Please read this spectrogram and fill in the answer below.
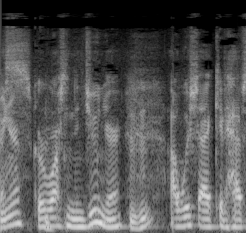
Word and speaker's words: Grover Washington Jr.: And just like Grover, I keep saying his name wrong. What's his name again? Grover Washington Jr. Yes, Grover Washington Jr.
